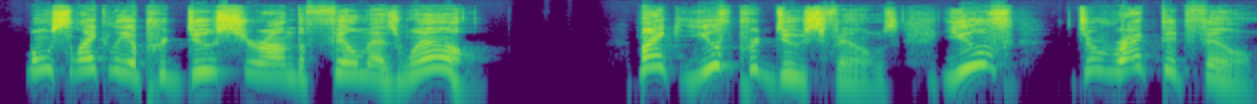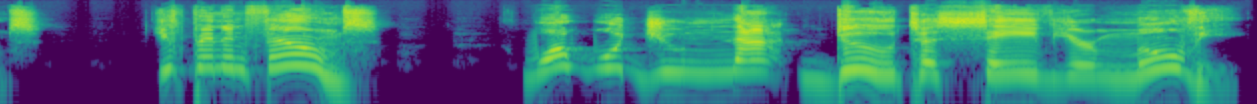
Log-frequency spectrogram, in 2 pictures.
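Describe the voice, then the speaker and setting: A man's voice: extremely high pitch, big pitch swings, slow, no room sound, studio quality. A man co-hosting a podcast, arguing his point emphatically in a heated, casual debate. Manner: argumentative, emphatic, swears. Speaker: podcast co-host.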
